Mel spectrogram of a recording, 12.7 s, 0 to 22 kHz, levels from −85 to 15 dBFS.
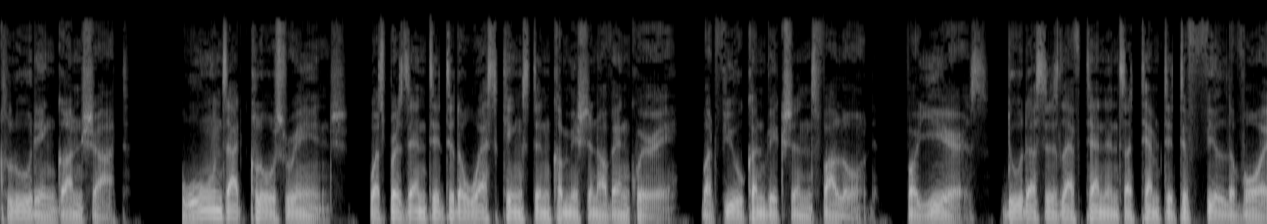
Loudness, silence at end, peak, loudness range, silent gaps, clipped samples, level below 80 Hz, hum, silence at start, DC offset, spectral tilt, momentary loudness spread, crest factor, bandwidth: -23 LUFS; 0 s; -2 dBFS; 2 LU; 1.76-1.81 s; under 0.1%; -34 dBFS; none; 0 s; under 0.1%; -6.5 dB/octave; 9 LU; 20 dB; 16 kHz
